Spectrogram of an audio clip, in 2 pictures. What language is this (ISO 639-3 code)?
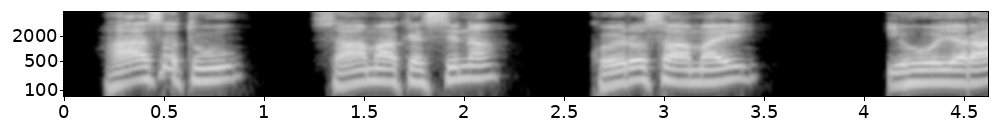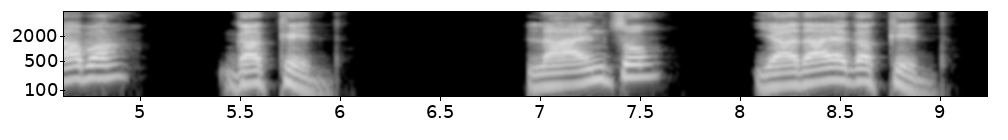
dwr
